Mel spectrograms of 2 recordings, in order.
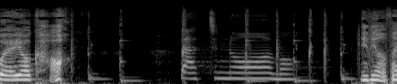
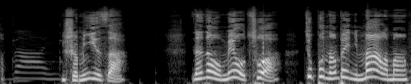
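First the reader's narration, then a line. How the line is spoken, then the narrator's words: Angry. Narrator (Chinese): 我怒道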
